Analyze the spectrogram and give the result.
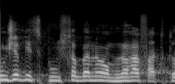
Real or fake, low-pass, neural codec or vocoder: fake; 10.8 kHz; codec, 32 kHz, 1.9 kbps, SNAC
